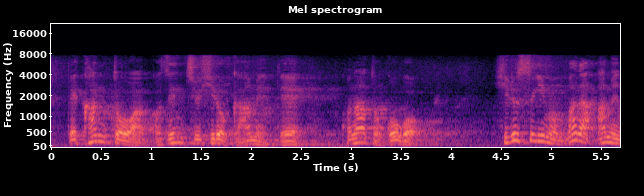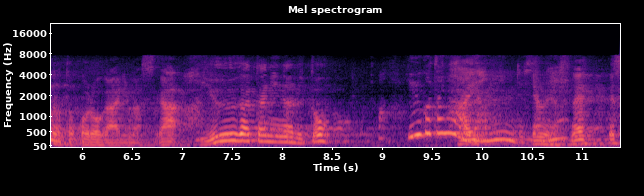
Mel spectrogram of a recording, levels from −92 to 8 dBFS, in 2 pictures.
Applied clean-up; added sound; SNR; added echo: none; none; none; reverberation time 1.8 s.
